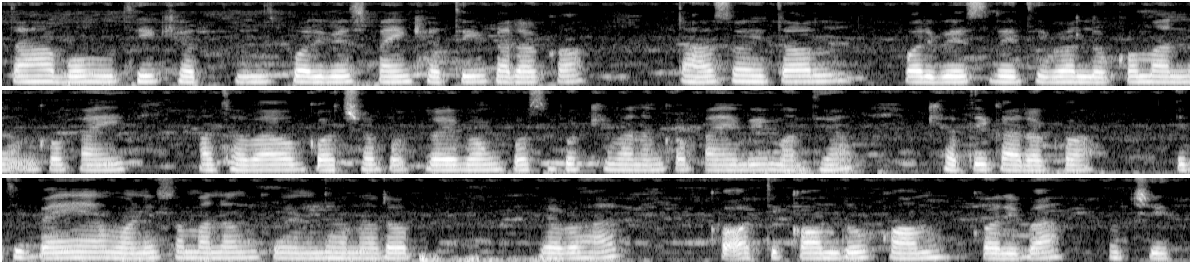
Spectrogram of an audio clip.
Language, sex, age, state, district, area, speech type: Odia, female, 18-30, Odisha, Sundergarh, urban, spontaneous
